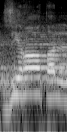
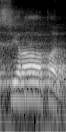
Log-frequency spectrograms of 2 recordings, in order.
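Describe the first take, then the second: First: It begins with a buzzing z sound. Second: It begins with an emphatic, heavy s sound. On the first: This is a third dialect's accepted way to recite it. "Ada pakai zai" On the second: This is one dialect's accepted way to recite it. "ada siratal pakai sad"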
